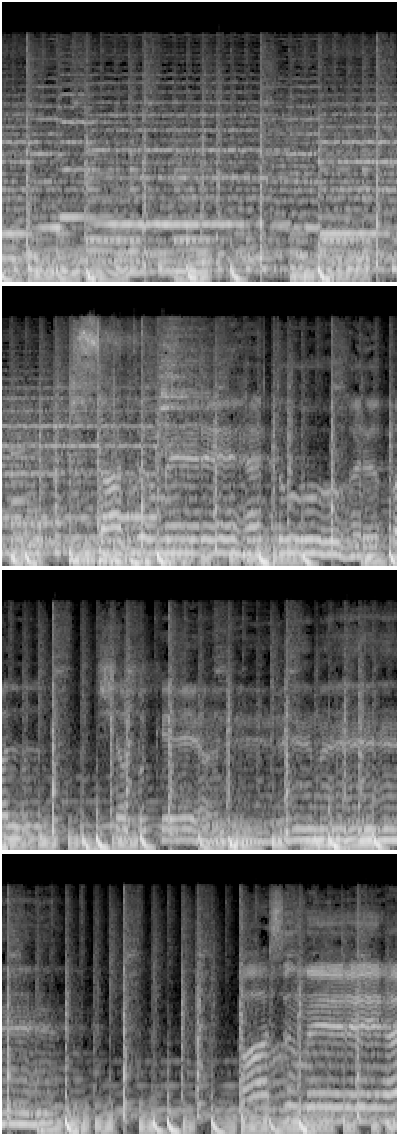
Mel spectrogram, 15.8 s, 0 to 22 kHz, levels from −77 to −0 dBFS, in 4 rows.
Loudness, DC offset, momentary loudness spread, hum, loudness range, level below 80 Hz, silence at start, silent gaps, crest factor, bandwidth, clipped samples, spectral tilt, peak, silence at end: -15 LUFS; under 0.1%; 6 LU; none; 4 LU; -22 dBFS; 0 s; none; 14 dB; 14.5 kHz; under 0.1%; -5 dB/octave; 0 dBFS; 0 s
